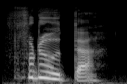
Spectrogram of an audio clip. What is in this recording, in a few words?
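"fruta", slow, spanish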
